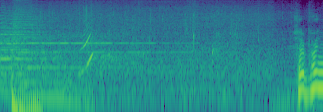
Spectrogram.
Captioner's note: whoosh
